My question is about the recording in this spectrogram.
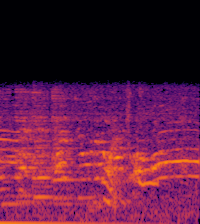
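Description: Music playing, with a young pet's cry from about a second in that falls and then rises in pitch and is held to the end.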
